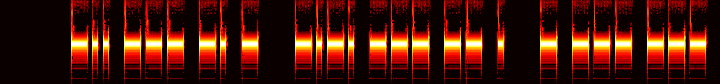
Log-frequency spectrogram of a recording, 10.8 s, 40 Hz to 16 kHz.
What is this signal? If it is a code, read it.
Morse code, heard as a keyed tone, about 15 wpm, 700 Hz. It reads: DONT COME TOO
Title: Sentences from Top 1000 Words - Review Part 1 - 15wpm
